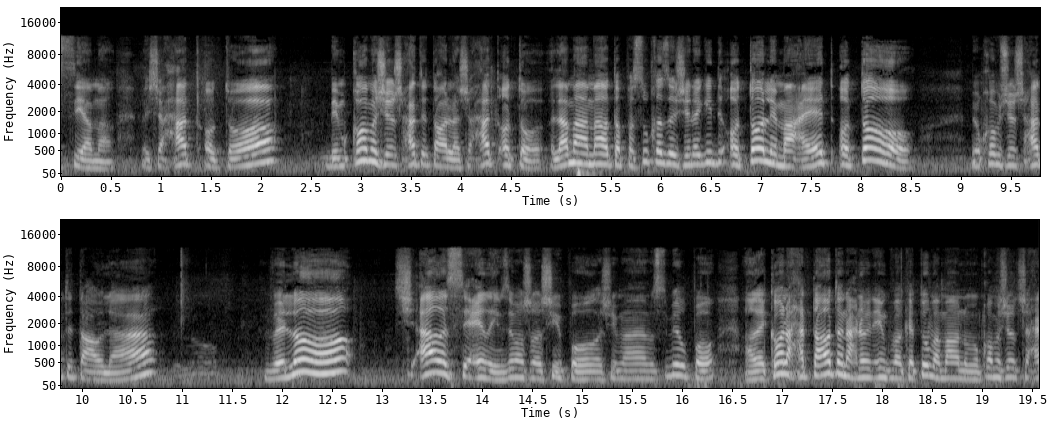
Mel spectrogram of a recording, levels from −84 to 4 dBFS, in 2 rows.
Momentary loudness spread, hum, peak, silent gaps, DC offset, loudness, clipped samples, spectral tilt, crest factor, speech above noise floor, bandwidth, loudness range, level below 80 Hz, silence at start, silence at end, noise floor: 13 LU; none; -2 dBFS; none; under 0.1%; -20 LUFS; under 0.1%; -4 dB/octave; 18 dB; 24 dB; 12 kHz; 4 LU; -48 dBFS; 0 s; 0 s; -44 dBFS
